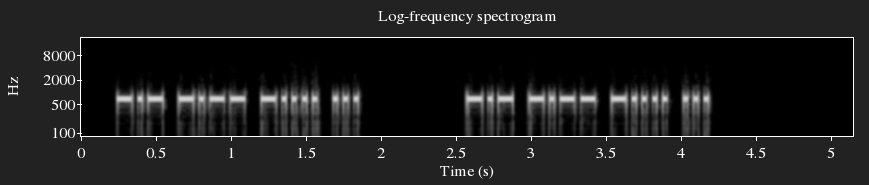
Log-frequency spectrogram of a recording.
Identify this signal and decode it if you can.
Morse code, heard as a keyed tone, about 36 wpm, 700 Hz. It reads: KY6S KY6S
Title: USA Call Signs - 4 Characters - Repeated 2x - 35wpm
